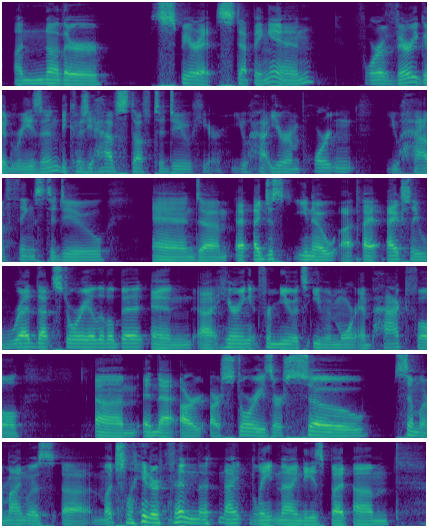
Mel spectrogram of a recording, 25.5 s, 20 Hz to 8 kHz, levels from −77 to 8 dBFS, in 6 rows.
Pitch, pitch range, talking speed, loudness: 115 Hz, 110-130 Hz, 170 wpm, -21 LUFS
